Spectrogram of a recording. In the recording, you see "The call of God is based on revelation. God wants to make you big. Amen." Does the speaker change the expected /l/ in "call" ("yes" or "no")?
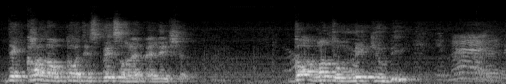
yes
